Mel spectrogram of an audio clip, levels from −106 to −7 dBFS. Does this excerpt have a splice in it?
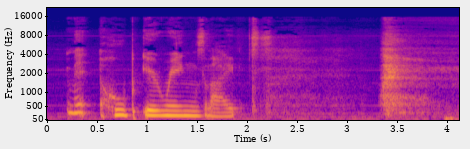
no; 0 cuts

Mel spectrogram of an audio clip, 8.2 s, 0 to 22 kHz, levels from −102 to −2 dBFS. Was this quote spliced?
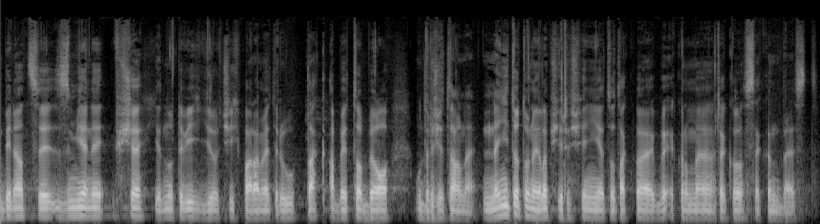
no; 0 cuts

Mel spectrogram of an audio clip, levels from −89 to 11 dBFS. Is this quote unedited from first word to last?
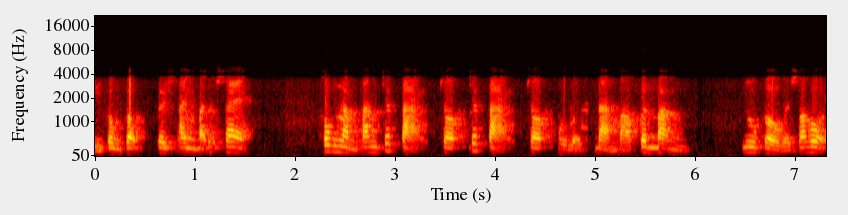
no; 2 cuts; at 3.7 s, 4.9 s

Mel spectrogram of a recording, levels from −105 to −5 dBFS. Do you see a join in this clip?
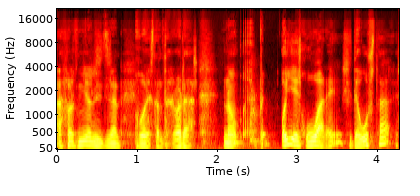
yes; 2 cuts; at 1.0 s, 3.0 s

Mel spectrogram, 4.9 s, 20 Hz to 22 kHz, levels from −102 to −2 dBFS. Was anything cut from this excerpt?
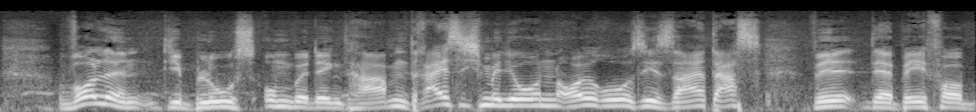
yes; 2 cuts; at 3.2 s, 3.5 s

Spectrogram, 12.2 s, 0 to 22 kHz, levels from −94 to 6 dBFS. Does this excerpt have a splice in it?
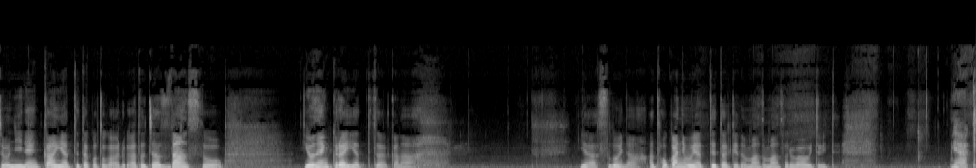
yes; 1 cut; at 9.5 s

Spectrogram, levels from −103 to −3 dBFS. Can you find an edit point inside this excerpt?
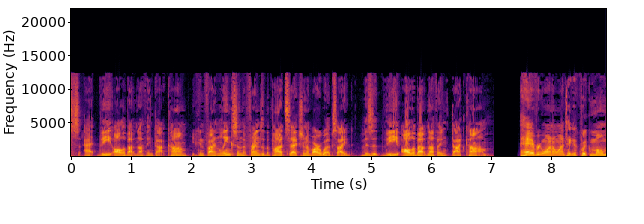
no; 0 cuts

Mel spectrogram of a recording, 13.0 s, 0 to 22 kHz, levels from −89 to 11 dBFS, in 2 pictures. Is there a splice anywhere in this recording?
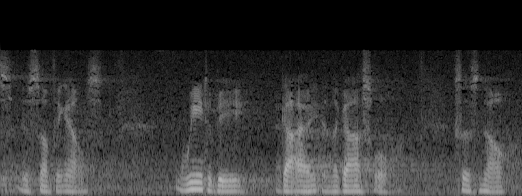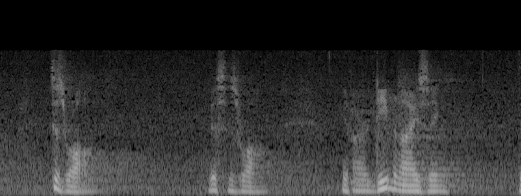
yes; 5 cuts; at 2.5 s, 3.4 s, 5.7 s, 7.2 s, 10.9 s

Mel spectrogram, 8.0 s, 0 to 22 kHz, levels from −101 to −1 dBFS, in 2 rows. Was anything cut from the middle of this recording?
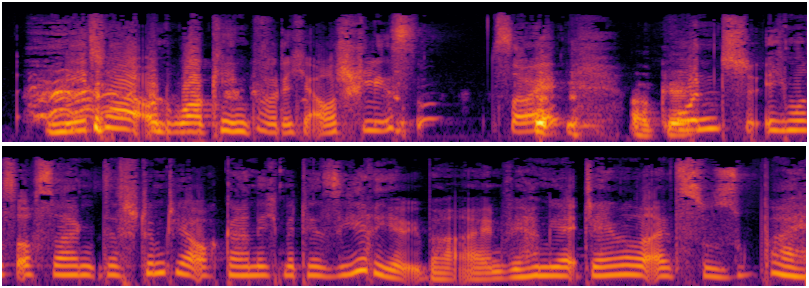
yes; 3 cuts; at 1.2 s, 4.5 s, 6.9 s

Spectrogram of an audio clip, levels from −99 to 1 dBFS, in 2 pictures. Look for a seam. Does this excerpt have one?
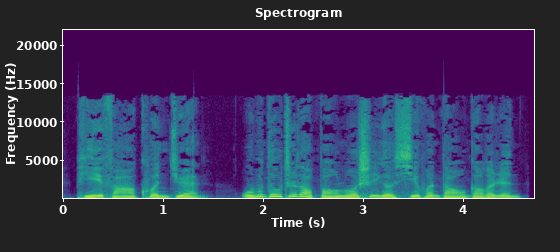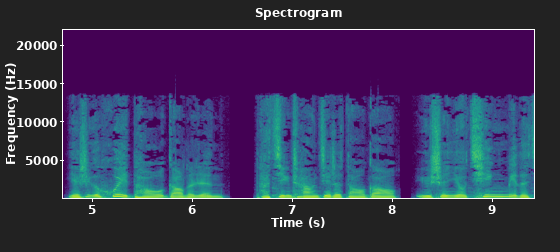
yes; 2 cuts; at 4.6 s, 8.1 s

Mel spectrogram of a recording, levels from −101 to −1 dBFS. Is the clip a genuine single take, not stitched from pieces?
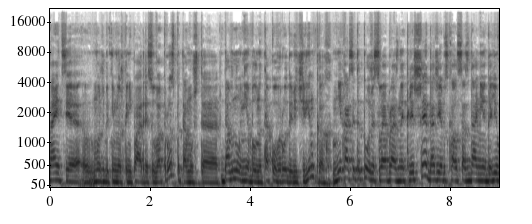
yes; 0 cuts

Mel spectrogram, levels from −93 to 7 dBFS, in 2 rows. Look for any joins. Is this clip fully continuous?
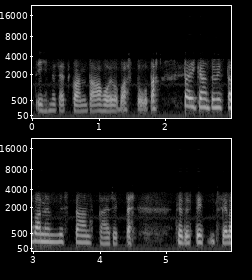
no; 2 cuts; at 2.3 s, 3.9 s

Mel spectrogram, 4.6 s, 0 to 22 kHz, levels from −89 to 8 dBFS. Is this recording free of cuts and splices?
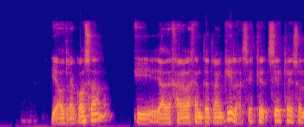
yes; 0 cuts

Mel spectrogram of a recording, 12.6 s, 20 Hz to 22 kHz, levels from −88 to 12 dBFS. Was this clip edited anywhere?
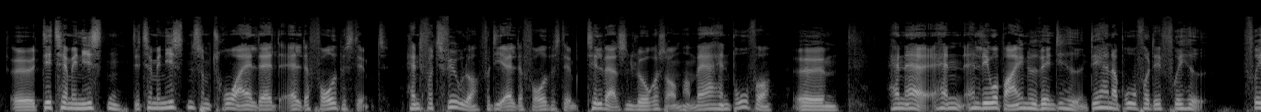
yes; 2 cuts; at 4.0 s, 7.8 s

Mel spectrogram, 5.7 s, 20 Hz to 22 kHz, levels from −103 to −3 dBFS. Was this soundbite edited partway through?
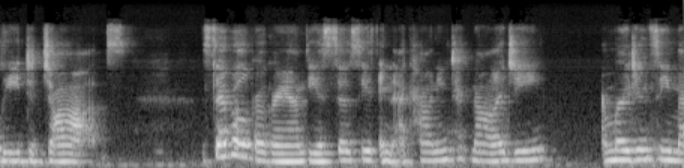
yes; 4 cuts; at 1.6 s, 2.1 s, 2.6 s, 3.1 s

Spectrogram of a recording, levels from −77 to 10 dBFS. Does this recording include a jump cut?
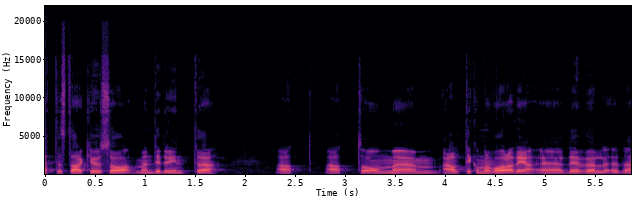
yes; 2 cuts; at 1.2 s, 2.6 s

